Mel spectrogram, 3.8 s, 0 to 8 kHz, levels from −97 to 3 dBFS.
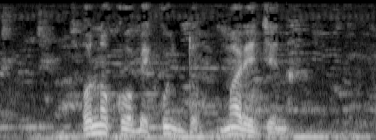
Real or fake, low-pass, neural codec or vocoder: real; 7.2 kHz; none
